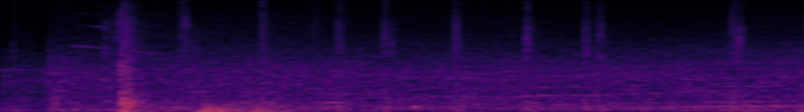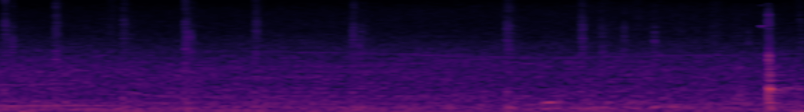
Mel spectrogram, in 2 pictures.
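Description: Footsteps tap on a hard walkway.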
